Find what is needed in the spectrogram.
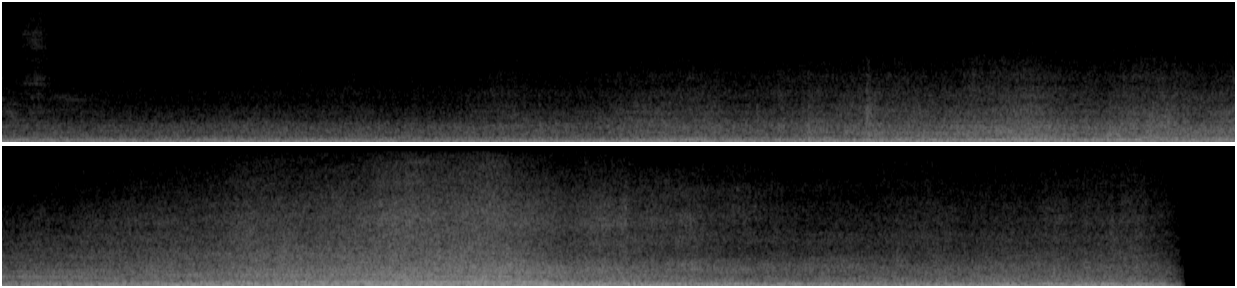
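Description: A pack of dirt-track race car engines running together on the track, heard at a distance, growing louder for a few seconds from about seven seconds in.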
